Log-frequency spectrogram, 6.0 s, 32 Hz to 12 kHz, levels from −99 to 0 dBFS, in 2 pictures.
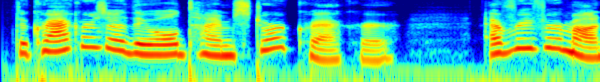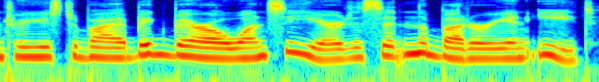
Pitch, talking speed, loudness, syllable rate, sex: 235 Hz, 250 wpm, -18 LUFS, 6.9 syllables/s, female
